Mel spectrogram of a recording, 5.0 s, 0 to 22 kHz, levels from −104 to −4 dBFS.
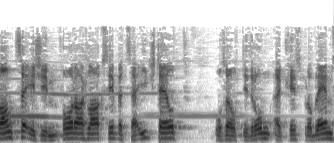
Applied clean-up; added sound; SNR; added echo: classical method log-MMSE.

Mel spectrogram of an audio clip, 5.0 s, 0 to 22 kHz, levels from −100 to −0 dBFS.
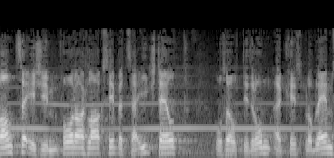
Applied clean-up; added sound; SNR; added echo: none; Wind instrument, woodwind instrument; 17 dB; none.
